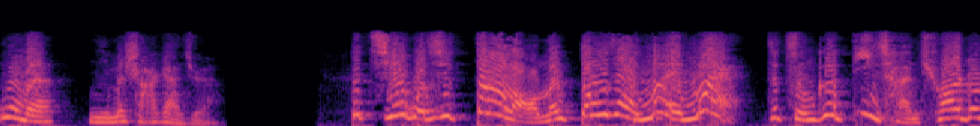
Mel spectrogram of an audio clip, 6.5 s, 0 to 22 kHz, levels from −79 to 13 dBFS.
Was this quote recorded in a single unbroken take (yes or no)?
no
